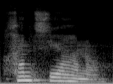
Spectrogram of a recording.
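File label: "Hanziano", pronunciations; Fourth Way; Beelzebub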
